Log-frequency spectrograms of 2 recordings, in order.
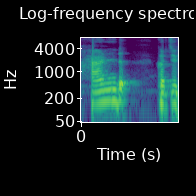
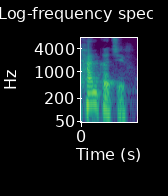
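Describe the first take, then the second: First: A d sound is heard after the first vowel. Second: No d sound is heard after the first vowel. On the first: The speaker calls it wrong. "ಹೇಳೋ ಅವಶ್ಯಕತೆ ಇಲ್ಲ" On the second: The speaker calls it right. "ಇಲ್ಲಿ ಡಿ silent ಆಗುತ್ತೆ"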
